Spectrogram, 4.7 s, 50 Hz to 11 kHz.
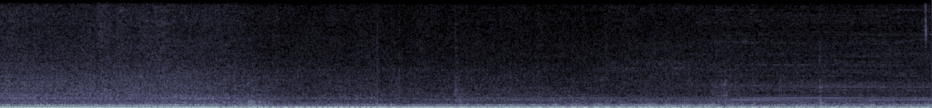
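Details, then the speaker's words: Honda CRX idling after Radium fuel cell and surge tank install: steady low idle with only a faint, even hum from the enclosed fuel pumps, no ticks or whine; fuel pressure 40 psi; healthy. "a mild hum because it's all enclosed."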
